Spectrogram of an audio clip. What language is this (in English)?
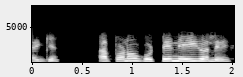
Odia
